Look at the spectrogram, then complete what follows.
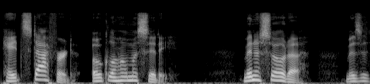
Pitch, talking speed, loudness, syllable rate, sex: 160 Hz, 95 wpm, -19 LUFS, 5.5 syllables/s, female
